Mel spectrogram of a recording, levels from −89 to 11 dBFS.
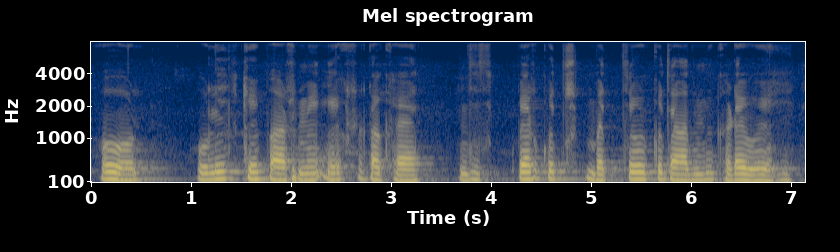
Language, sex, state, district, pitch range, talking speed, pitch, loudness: Hindi, male, Uttar Pradesh, Saharanpur, 125-150 Hz, 135 wpm, 135 Hz, -18 LUFS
